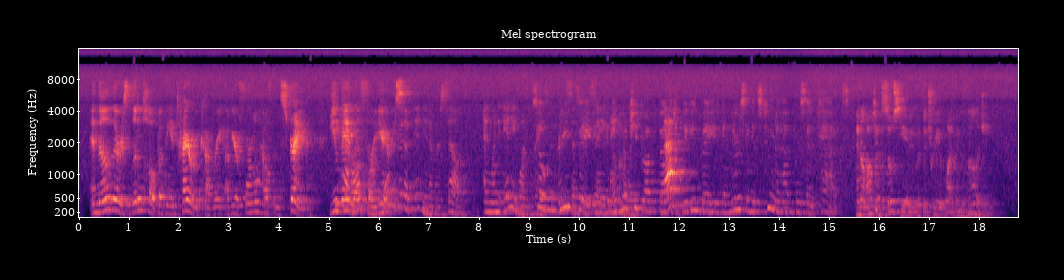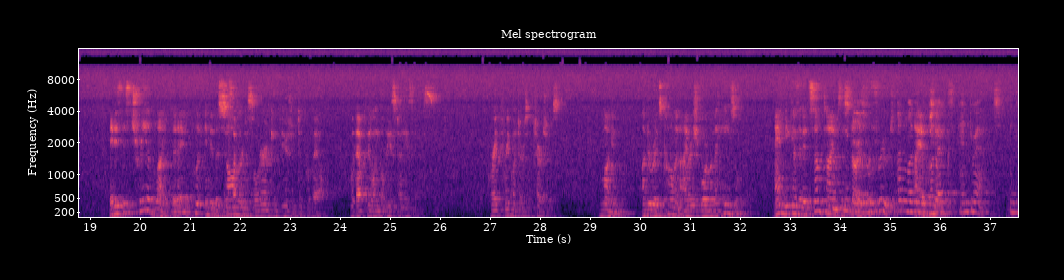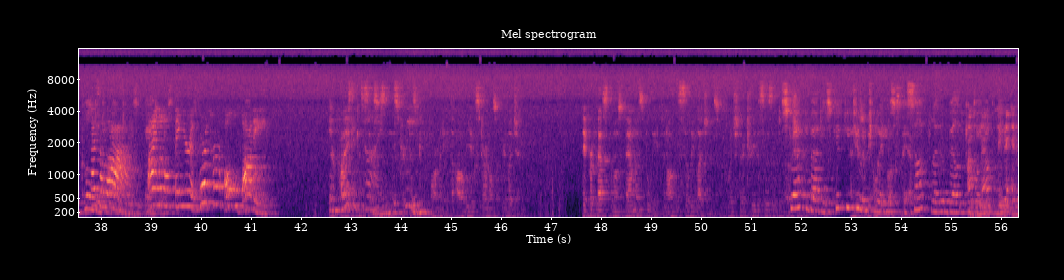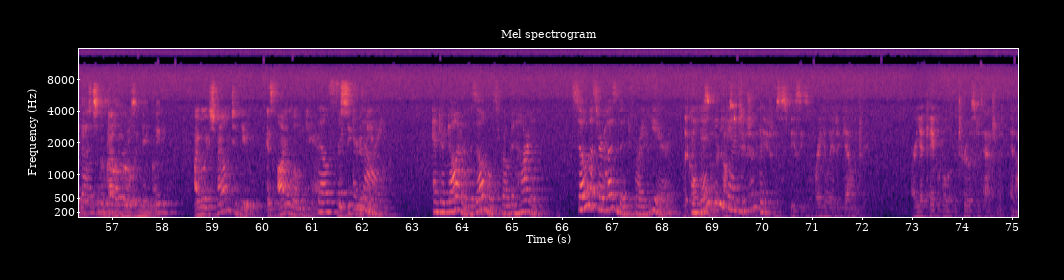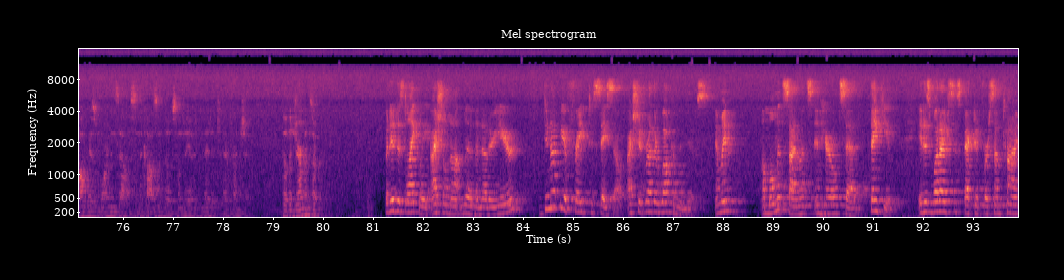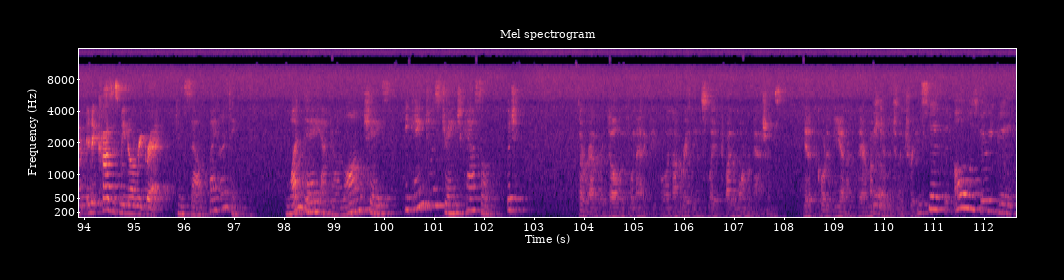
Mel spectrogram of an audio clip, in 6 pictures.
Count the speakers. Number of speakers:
5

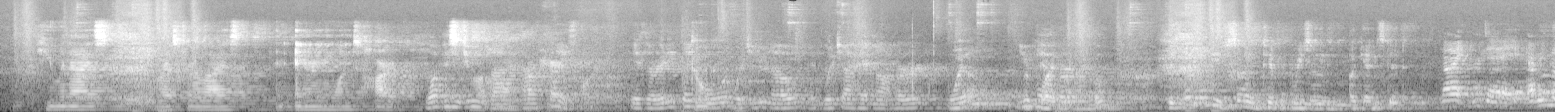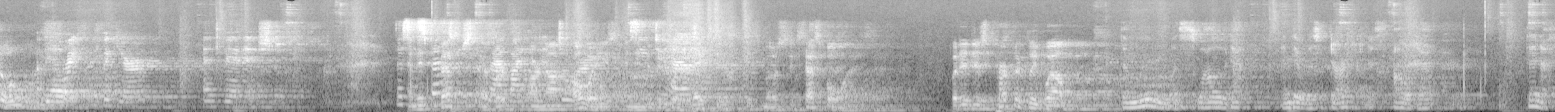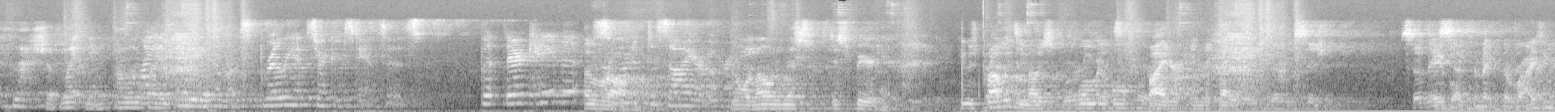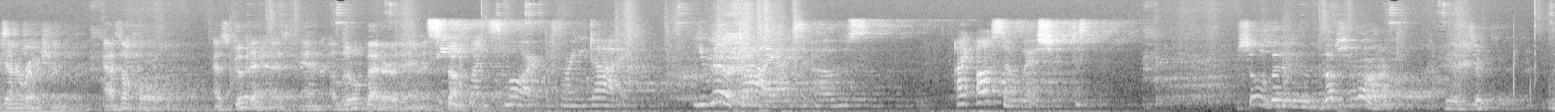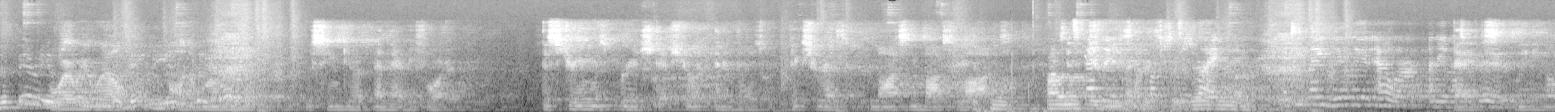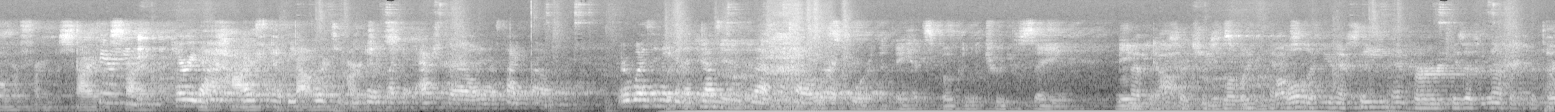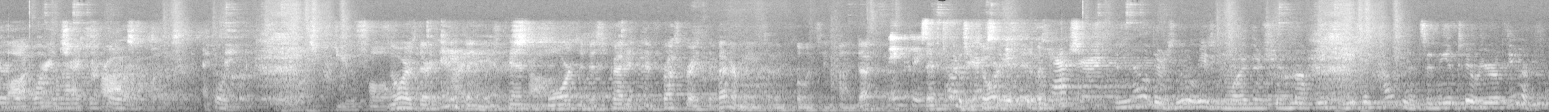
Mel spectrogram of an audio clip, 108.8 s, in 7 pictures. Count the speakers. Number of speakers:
10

